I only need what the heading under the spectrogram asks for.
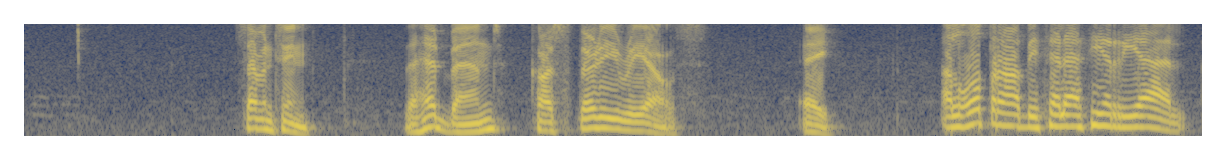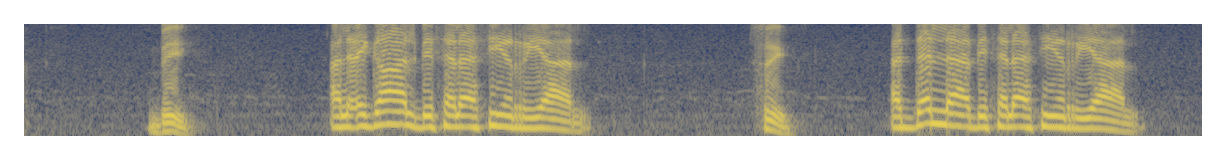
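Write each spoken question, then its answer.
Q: The headband costs 30 reals.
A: B: العقال بثلاثين ريال.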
